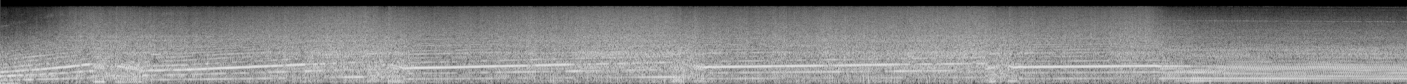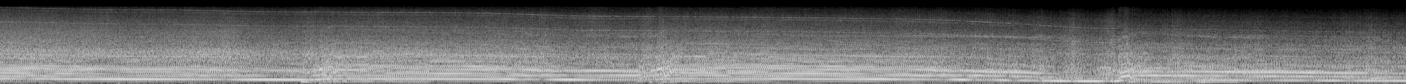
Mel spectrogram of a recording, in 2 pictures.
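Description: Twin-turbo Audi R8 V10 at full throttle on a chassis dyno. The revs climb hard through the gears, dropping sharply at each upshift. About twelve seconds in the loud rush stops, and the revs come down in steps, jumping up briefly at each downshift.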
